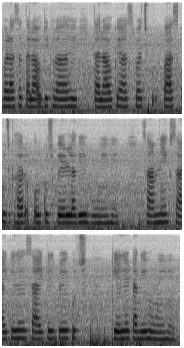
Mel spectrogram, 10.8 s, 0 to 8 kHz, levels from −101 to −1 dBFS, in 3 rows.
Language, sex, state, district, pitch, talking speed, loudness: Hindi, female, Bihar, Darbhanga, 195 Hz, 155 wpm, -15 LUFS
